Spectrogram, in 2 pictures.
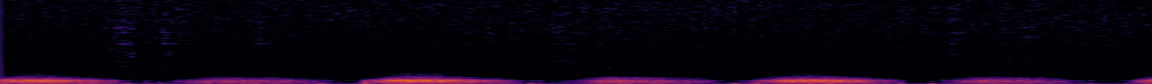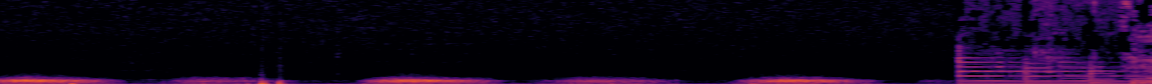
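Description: Loud, hollow, harsh breath noise in evenly spaced bursts through both breathing phases, then brief music; normal tracheal breath sounds.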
